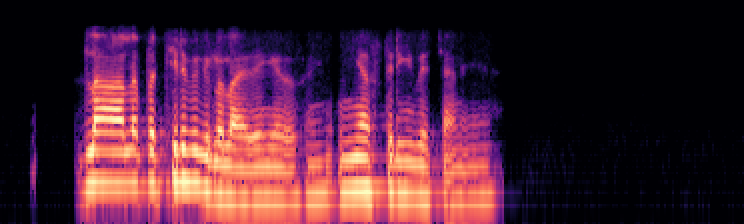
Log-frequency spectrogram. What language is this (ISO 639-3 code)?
doi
